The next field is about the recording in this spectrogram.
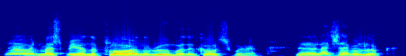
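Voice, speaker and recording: Guy doing a courteous well-off gent, slightly high voice, muffled old radio. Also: lively intonation, fairly quick, close to an everyday voice. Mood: mildly troubled. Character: polite, fussy well-to-do gentlemen at a party. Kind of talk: 1940s children's radio comic-strip reading. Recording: muffled vintage radio recording.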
